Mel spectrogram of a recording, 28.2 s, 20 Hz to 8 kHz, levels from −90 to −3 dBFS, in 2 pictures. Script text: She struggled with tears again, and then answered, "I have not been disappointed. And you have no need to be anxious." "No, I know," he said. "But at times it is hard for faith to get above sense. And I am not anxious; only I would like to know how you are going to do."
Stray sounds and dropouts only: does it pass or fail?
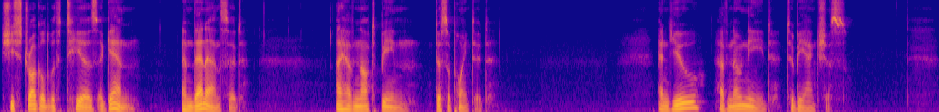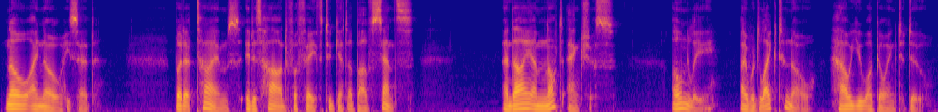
pass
